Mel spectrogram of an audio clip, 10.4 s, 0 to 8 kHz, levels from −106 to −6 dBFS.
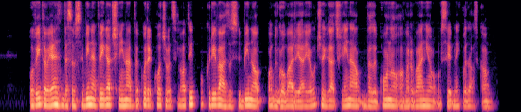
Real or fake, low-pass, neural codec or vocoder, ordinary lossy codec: fake; none; codec, 16 kHz, 2 kbps, FunCodec, trained on LibriTTS, 25 frames a second; none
